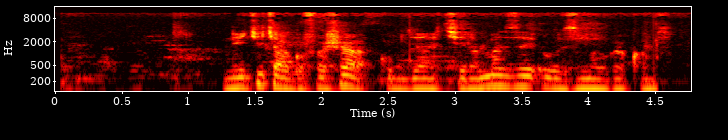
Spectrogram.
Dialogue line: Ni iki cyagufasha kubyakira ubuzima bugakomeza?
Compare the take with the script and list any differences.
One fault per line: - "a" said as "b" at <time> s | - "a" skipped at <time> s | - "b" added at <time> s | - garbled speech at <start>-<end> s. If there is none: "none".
- "maze" added at 3.3 s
